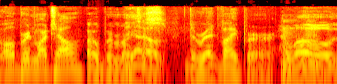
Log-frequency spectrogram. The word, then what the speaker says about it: Oberyn Martell: Oberyn Martell.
